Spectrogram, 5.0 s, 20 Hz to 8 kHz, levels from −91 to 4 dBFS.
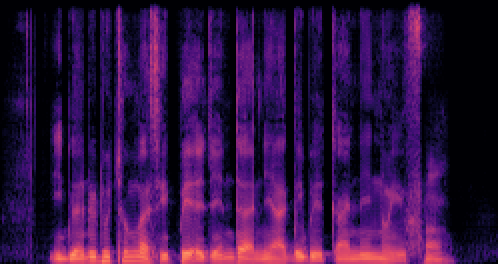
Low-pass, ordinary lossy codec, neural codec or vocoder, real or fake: none; none; codec, 16 kHz, 2 kbps, X-Codec, HuBERT features, trained on balanced general audio; fake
